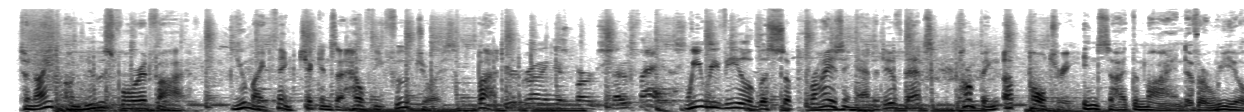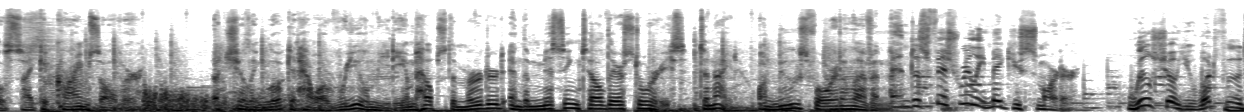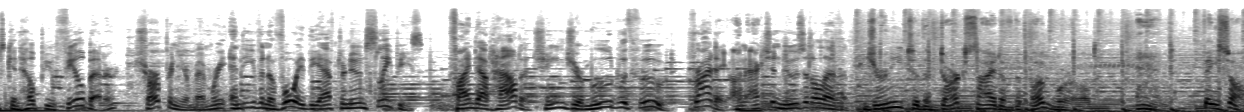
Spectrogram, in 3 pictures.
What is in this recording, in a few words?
Promo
